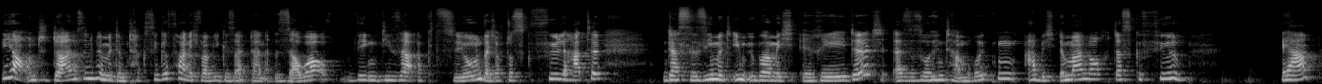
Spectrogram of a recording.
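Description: A woman's voice: moderate pace, fairly bright tone. A woman telling a personal story to her viewers in a casual monologue, acting out the quoted dialogue and addressing the audience with frequent fillers. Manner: acts out quoted dialogue with shifts in pitch. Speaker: vlogger.

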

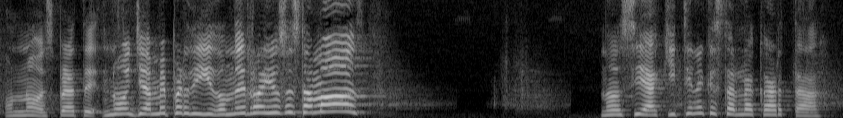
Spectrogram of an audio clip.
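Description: A woman's voice: very high voice, animated, moderate pace. A young woman streaming a horror game, jumpy and exclaiming at scares while talking to her chat. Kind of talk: gaming commentary.

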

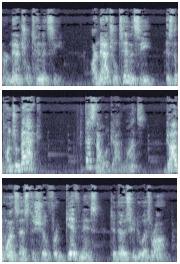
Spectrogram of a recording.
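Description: A male pastor teaching a children's lesson, talking directly to kids and asking them questions. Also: medium pitch. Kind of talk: children's sermon.

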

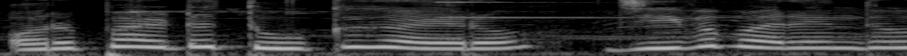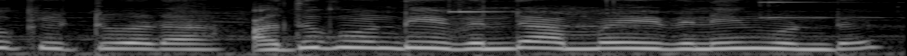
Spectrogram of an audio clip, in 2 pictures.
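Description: A woman's voice: high-pitched, fairly even intonation, fairly quick, warm tone, soft background music, natural voice. A woman dubbing a film role: a cheeky, tearful six-year-old child with a childish, pleading way of talking. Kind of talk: film dub.

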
